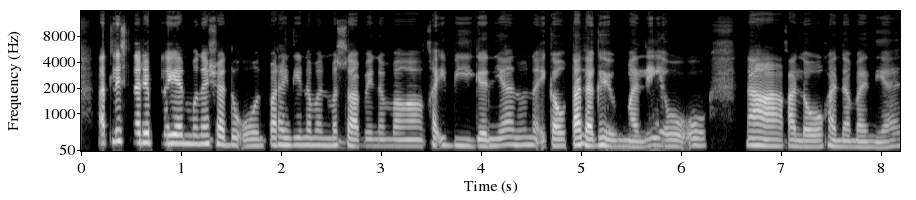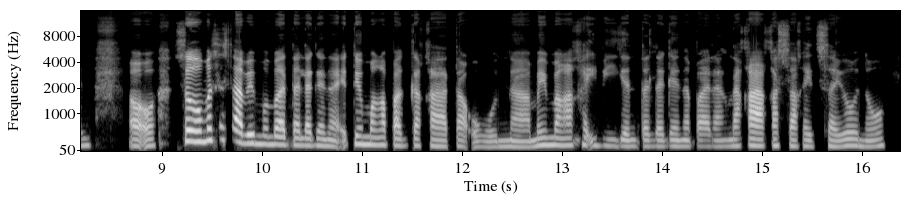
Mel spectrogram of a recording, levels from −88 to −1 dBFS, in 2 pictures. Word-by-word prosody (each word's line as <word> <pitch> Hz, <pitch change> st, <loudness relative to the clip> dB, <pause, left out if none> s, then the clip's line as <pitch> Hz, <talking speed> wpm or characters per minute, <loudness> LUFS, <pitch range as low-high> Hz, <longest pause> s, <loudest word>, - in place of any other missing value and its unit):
At -, -, +2 dB
least 290 Hz, 0 st, +4 dB
na-replyan 230 Hz, -3 st, +6 dB
mo 220 Hz, -, -2 dB
na 220 Hz, -, +4 dB
siya 215 Hz, -2 st, +3 dB
doon 175 Hz, -2 st, -4 dB
para 190 Hz, +1 st, 0 dB
hindi 185 Hz, 0 st, -4 dB
naman 185 Hz, -1 st, -3 dB
masabi 175 Hz, -2 st, -1 dB
ng 165 Hz, -, -6 dB
mga 165 Hz, 0 st, -1 dB, 0.2 s
kaibigan 175 Hz, -2 st, -2 dB
niya, 190 Hz, +3 st, -2 dB
'no, 195 Hz, 0 st, -5 dB
na 185 Hz, -, -4 dB
ikaw 170 Hz, 0 st, +1 dB
talaga 185 Hz, -2 st, +5 dB
yung 155 Hz, -1 st, -5 dB
mali, 155 Hz, +5 st, -2 dB
oo. 160 Hz, +3 st, -4 dB, 0.4 s
Nakakaloka 165 Hz, -3 st, +3 dB
naman 145 Hz, -2 st, -4 dB
'yan, 160 Hz, +6 st, -8 dB, 0.4 s
oo. 170 Hz, +1 st, +2 dB, 0.2 s
So, 280 Hz, -1 st, +6 dB
masasabi 310 Hz, -7 st, +4 dB
mo 215 Hz, -2 st, -4 dB
ba 205 Hz, -1 st, +3 dB
talaga 180 Hz, -2 st, -2 dB
na 160 Hz, -2 st, -4 dB
ito -, -, -5 dB
yung 200 Hz, -2 st, 0 dB
mga 195 Hz, 0 st, -2 dB
pagkakataon 155 Hz, -4 st, -4 dB
na 145 Hz, -, -4 dB
may 180 Hz, +4 st, -2 dB
mga 185 Hz, -1 st, 0 dB
kaibigan 165 Hz, -4 st, -7 dB
talaga 155 Hz, 0 st, -7 dB
na 155 Hz, 0 st, -7 dB
parang 155 Hz, 0 st, -6 dB
nakakasakit 165 Hz, -2 st, 0 dB
sa'yo, 165 Hz, +2 st, -5 dB
'no 155 Hz, +3 st, -8 dB
170 Hz, 170 wpm, -21 LUFS, 160-190 Hz, 0.4 s, na-replyan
